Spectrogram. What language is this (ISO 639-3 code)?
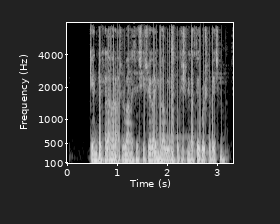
ben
